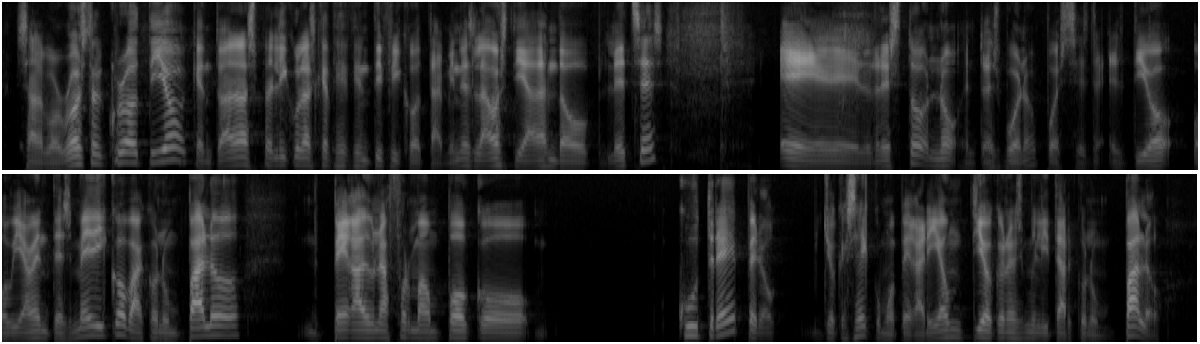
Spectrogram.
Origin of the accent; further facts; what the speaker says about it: Spain; nosotros somos como buenos españoles, tío, pata negra.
